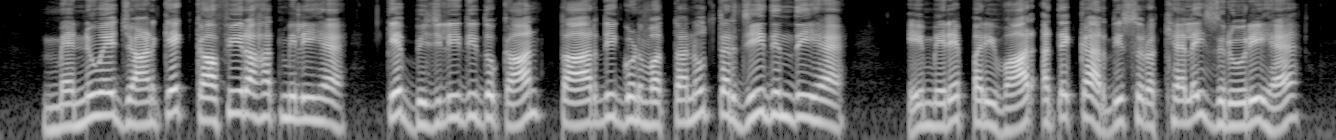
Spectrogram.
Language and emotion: Punjabi, happy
